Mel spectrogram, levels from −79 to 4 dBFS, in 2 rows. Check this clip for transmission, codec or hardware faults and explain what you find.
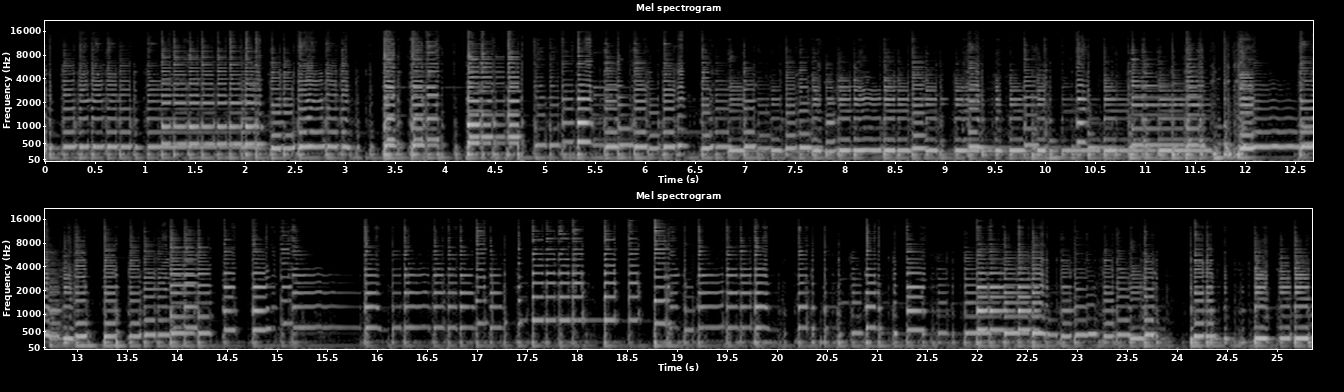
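Two kinds of fault turn up in this music clip.

Bit error spikes at 0.43 s and 5.34 s: a flipped bit throws one sample far off, giving a sharp tick, a one-sample waveform spike and a full-height vertical spectrogram line.

CD scratch ticks from 16.96 to 17.48 s: four ticks where damaged data defeated error correction and the player patched over it. Each is under a millisecond, showing as brief waveform notches and spectrogram streaks.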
